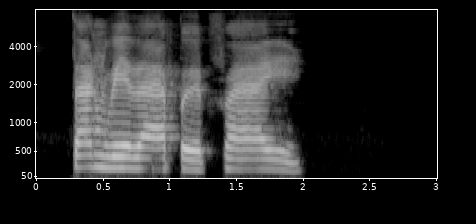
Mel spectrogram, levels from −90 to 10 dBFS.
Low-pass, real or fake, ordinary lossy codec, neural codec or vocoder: none; real; none; none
